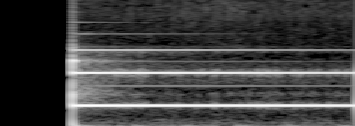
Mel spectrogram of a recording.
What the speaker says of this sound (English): it's a Tibetan bell.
